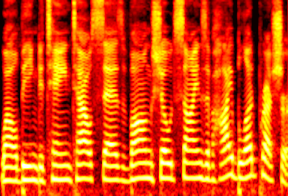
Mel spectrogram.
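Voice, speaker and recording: This woman talks at a fairly slow pace with a fairly low pitch. She has an ordinary speaking voice. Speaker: TV news reporter. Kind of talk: TV news report.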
